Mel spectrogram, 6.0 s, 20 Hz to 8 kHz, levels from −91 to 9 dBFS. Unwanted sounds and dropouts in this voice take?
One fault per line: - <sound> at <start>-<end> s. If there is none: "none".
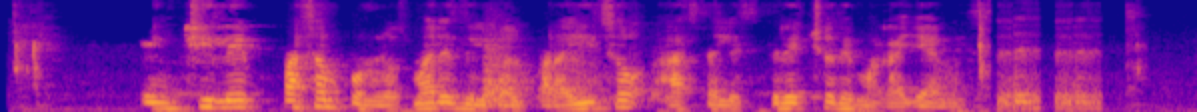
- laugh at 5.0-5.5 s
